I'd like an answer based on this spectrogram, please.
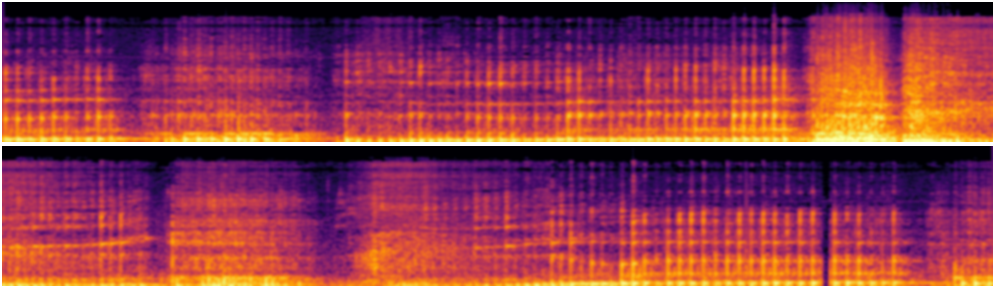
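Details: Lion growling and roaring in a low, rumbling stream, with one sudden harsh, loud burst near the middle before steadier growls resume.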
